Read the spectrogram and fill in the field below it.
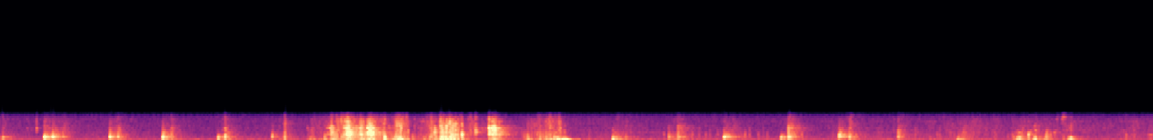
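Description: Plastic parts click and knock as they are handled close by.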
